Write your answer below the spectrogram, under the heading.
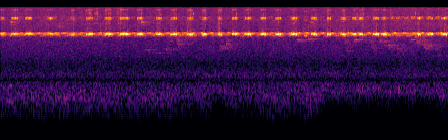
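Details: Grasshoppers in a flowery meadow or prairie: a high, thin insect trill pulsing about three times per second, with a fainter, even higher overtone above it. No other animals or voices stand out.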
